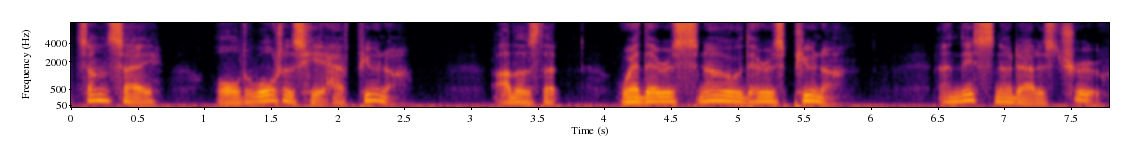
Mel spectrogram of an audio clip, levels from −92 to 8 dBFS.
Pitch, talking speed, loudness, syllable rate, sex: 125 Hz, 170 wpm, -19 LUFS, 5.7 syllables/s, male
